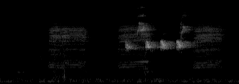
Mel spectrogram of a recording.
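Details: Long-tailed shrike in sembur song, somewhat faint: a harsh buzzy rasp, a pause, then a louder scratchy phrase with bright whistled squeaks mixed in, over low background rumble.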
